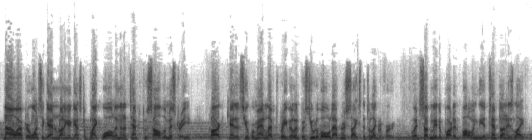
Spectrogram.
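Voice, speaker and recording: A man's voice: mid-range voice, lively intonation, quick pace, poor audio. A man narrating a 1940s radio serial as announcer, emphatic, suspenseful and theatrical. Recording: old radio broadcast with music behind.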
